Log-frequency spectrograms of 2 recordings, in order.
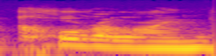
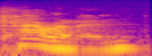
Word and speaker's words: Coraline: the story opens on Coraline not Carolyn as everyone keeps calling her but Coraline I don't care get up no he got my name wrong the name is Coraline like is that even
